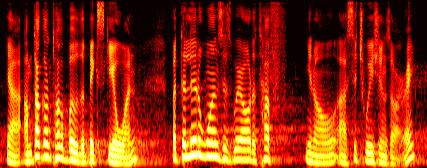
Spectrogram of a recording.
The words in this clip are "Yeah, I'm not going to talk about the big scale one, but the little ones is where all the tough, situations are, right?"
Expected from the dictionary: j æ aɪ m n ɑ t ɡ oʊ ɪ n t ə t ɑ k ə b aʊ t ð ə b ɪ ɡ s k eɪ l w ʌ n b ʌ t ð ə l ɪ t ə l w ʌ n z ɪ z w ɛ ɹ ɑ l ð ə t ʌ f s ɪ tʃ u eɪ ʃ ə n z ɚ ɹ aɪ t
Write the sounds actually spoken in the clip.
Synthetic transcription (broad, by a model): j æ aɪ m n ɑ t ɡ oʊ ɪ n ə t ɑ k ə b aʊ t ð ə b ɪ ɡ s k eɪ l w ʌ n b ʌ t ð ə l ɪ t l w ʌ n z ɪ z w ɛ ɹ ɑ l ð ə t ʌ f s ɪ tʃ u eɪ ʃ ə n z ɚ ɹ aɪ t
